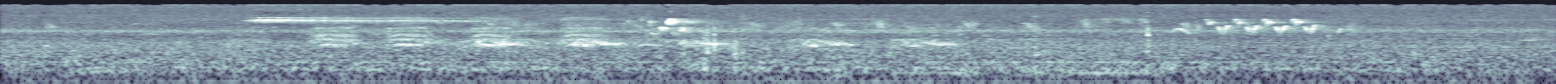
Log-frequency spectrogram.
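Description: Faint bird calls: a run of about six repeated call notes in the middle, with a thin high whistle before them and a quick series of high chirps later, over a steady background hiss.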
